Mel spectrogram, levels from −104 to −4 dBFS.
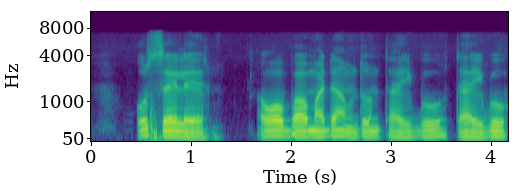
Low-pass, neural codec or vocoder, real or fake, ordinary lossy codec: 7.2 kHz; none; real; none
